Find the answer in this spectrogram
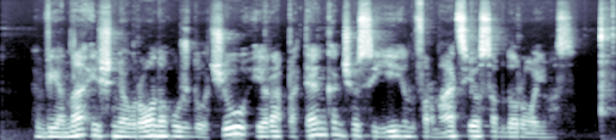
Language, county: Lithuanian, Kaunas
